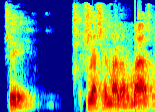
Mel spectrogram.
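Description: A man's voice: medium pitch, moderate pace, a little mellow, dull audio. A man teaching a university class, wry and digressive, often restarting his sentences. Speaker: university tutor. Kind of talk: classroom lecture with questions.

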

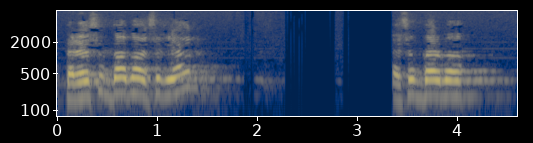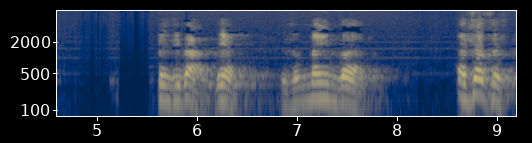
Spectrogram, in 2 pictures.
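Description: A man's voice: a little high, long reverb tail, muffled recording. A middle-aged man teaching a classroom lesson, patiently asking questions and repeating the students' answers.

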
